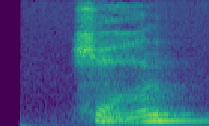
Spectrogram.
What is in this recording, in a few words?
"xuan3", Chinese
